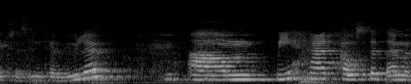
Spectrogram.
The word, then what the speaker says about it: Indermuehle: I'm very excited that today I can introduce Rick Spencer and Dawn Indermuehle. Actually, I would want to pronounce it the German way, which is Indermuehle.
